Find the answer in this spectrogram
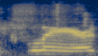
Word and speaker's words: Schleyer: Okay, so this is Linda Schleyer. That's how it's pronounced.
